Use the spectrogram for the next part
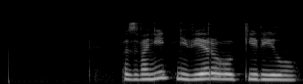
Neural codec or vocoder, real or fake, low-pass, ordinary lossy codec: autoencoder, 48 kHz, 128 numbers a frame, DAC-VAE, trained on Japanese speech; fake; 7.2 kHz; Opus, 64 kbps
